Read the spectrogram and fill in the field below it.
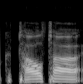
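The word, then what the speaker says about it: קָטַלְתָּ: the second feminine plural note that for several of these the accent recedes back a syllable so here we have catalta and notice the accent here so katalta and then catalti and then we see it also for the first column plural katalnu for all the rest of them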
